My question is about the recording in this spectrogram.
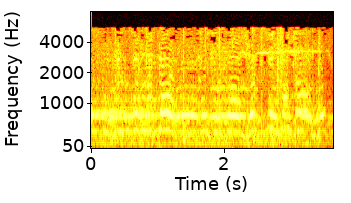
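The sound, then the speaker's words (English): A large crowd of hundreds of Baghdad residents roars and shouts continuously at the felled statue of Saddam Hussein in central Baghdad, Iraq, many voices blending into a loud, excited din with sustained cries rising above the babble throughout. “Hundreds of cheering Baghdad residents pelted, swatted, and swung just about anything they could find at the felled statue and dragged its severed head through the streets.”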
